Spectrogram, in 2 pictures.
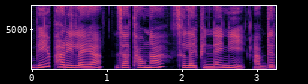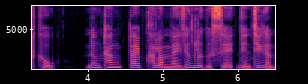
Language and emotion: Bodo, neutral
